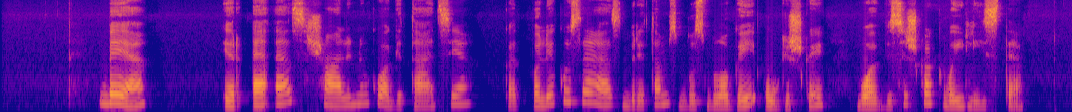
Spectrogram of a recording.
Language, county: Lithuanian, Panevėžys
